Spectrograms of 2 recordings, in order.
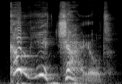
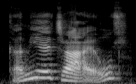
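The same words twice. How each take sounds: First: It is voiced as a character other than the father. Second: It is voiced as the father, Mr Bennet.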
